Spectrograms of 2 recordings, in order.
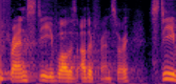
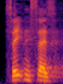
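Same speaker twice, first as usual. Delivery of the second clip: normal talking voice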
